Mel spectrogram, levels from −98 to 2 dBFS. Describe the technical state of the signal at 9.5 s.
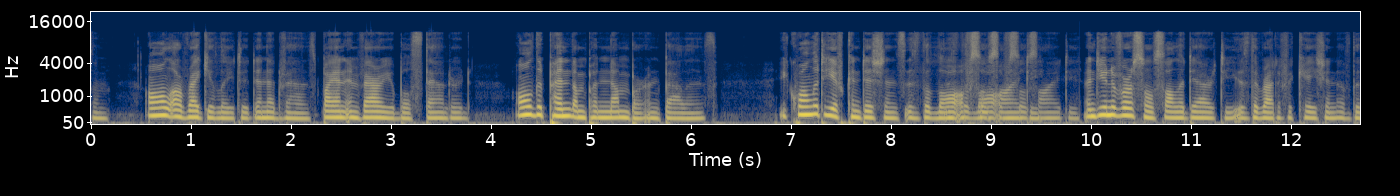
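At 9.5 s there's a doubled audio track (8.52–9.88 s): a dry copy of the speech trails by roughly 400 ms, a few dB quieter, likely from a slower second capture path.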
